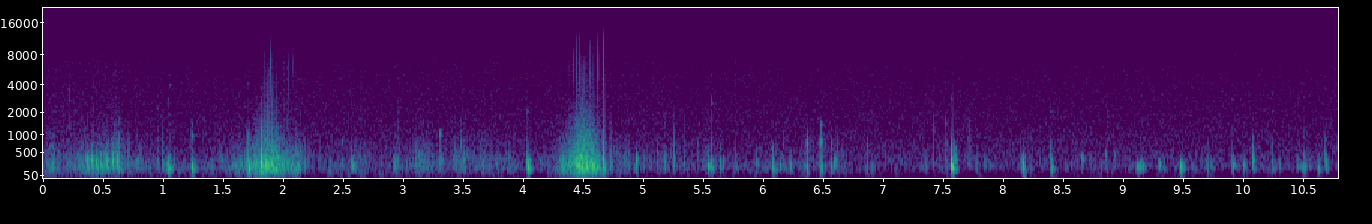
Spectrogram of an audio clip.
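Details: Stomach growling (borborygmi) after dinner, water and gas: irregular gurgles and a couple of longer low rumbles in a quiet room.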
